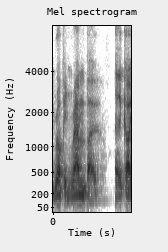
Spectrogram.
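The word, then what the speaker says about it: Rimbaud: robin ram i only just learned how to pronounce his name robin rambo a guy called scanner so yes like he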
